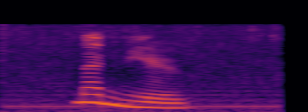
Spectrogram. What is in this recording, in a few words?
"menu", English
